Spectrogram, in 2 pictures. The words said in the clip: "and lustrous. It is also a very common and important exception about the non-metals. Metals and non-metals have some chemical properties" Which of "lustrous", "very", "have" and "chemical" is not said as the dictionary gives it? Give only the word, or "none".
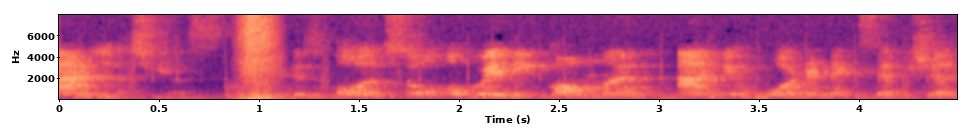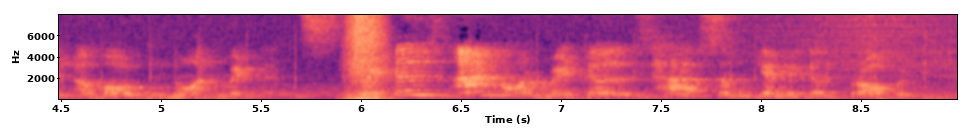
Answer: lustrous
